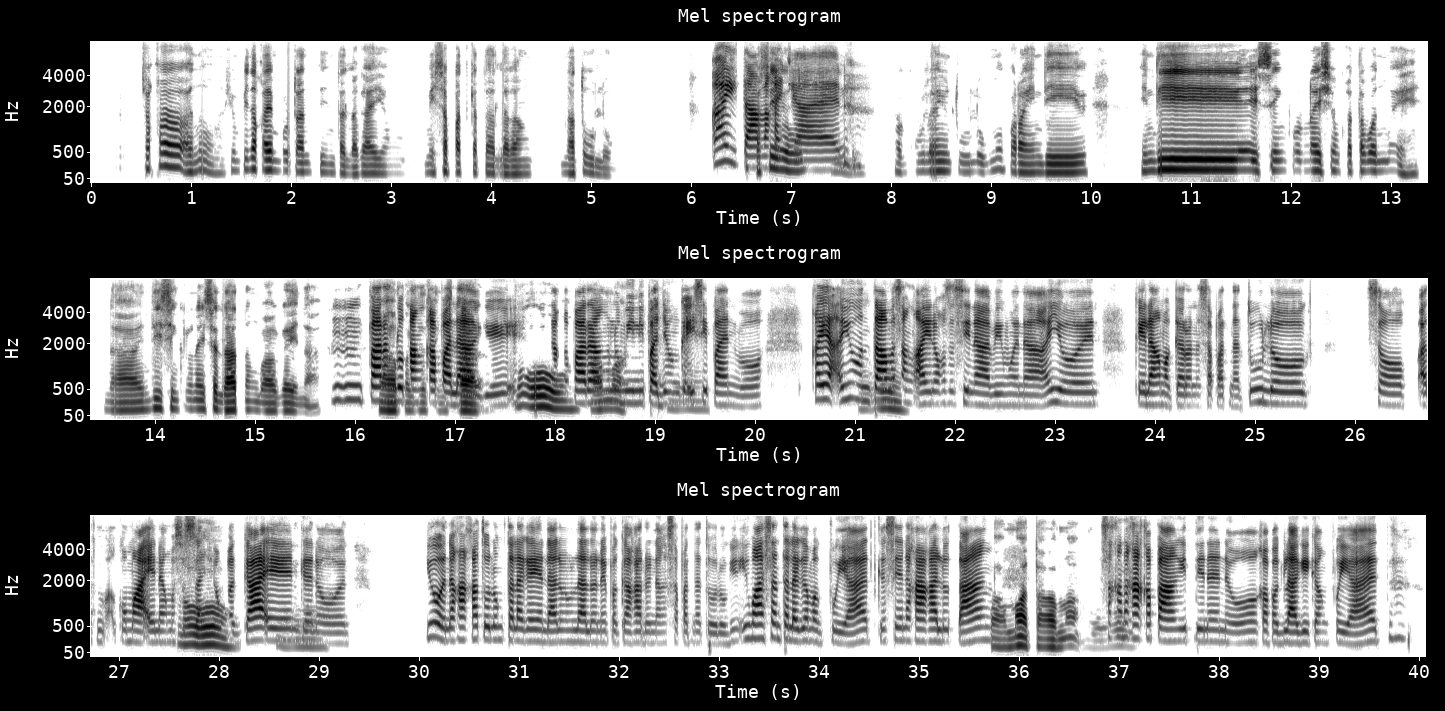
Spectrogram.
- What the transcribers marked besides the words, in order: tapping; chuckle; in English: "synchronize"; in English: "synchronize"; chuckle
- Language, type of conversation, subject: Filipino, unstructured, Ano ang pinakaepektibong paraan para simulan ang mas malusog na pamumuhay?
